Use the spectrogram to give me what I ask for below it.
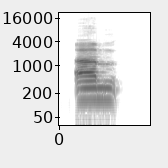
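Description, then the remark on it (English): A single drawn-out cat meow, fairly loud, lasting about half a second with a slight drop in pitch at the end, with no other sounds around it. “Cat for you. That's Lola.”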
